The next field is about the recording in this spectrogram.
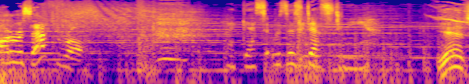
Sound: sighing

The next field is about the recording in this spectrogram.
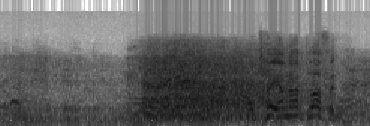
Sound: audience laughing

